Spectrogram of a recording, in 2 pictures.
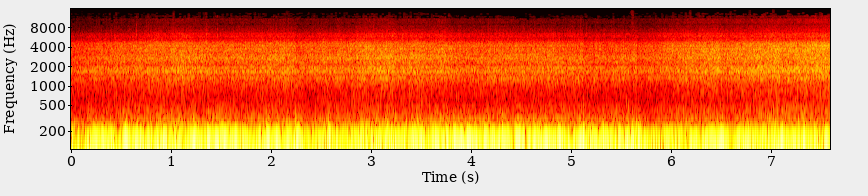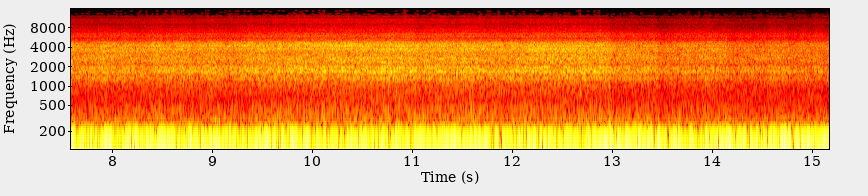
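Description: A 2000 Subaru Legacy GT's 2.5-litre naturally aspirated flat-four engine running at speed under load, with a steady heavy low rumble and a hiss of wind over the hood-mounted microphone.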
